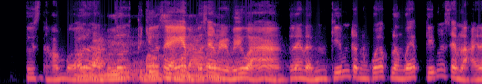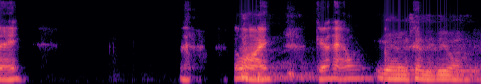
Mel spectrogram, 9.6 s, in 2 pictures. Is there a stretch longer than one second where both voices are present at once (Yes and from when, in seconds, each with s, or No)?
Yes, from 0.7 s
